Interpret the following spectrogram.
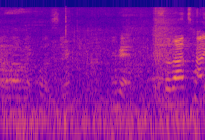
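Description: A woman's voice talking in brief phrases over a low, steady background rumble.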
